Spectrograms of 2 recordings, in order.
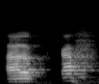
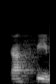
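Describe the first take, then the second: First: The word ends on a voiceless f with no vowel. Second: The word ends on f followed by an i vowel. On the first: "kafnya itu disukunkan" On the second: "Boleh sih kalau menyebutkan surat Al-Kahfi"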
